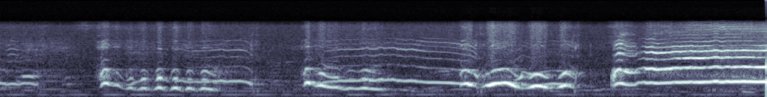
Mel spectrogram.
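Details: Spaniel answering back to its owner indoors; a run of moaning, wavering howl-like vocalizations with pulsed grumbles, ending in a sustained rising whine, with a low steady hum beneath.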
